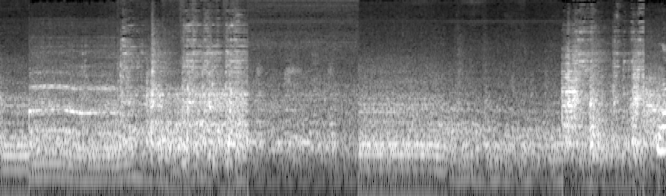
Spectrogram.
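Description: Truck-mounted borewell drilling rig's engine running steadily, with metal clinks and clanks as steel drill rods are handled; the noise swells about two seconds in and again near the end.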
